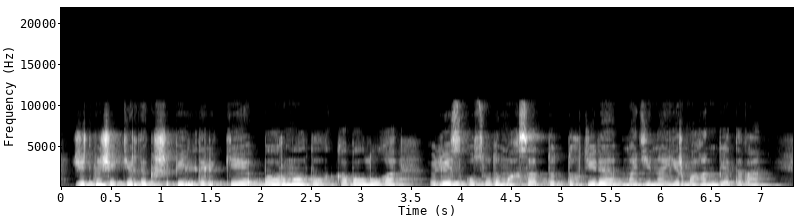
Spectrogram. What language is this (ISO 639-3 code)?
kaz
